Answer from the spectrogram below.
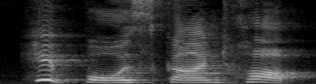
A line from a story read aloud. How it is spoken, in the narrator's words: shouted Hippo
